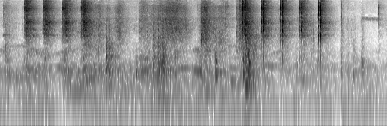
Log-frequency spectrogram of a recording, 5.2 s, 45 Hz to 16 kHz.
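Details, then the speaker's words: Honda Vario 110 carburettor scooter with a new battery and a strong horn: sharp dry clicks about four a second each time the starter button is pressed, but the engine never turns over; the starter clicks without cranking. "yaitu apabila di starter itu bunyinya cetek-cetek ya teman-teman Nah itu permasalahannya"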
